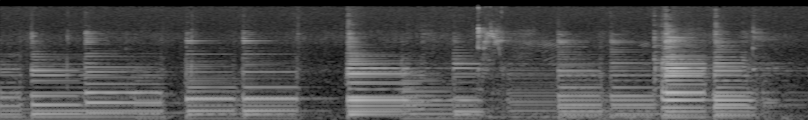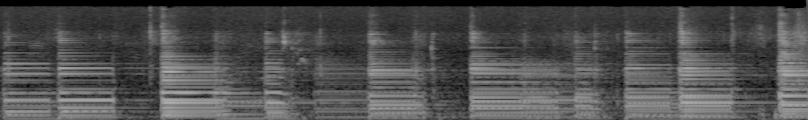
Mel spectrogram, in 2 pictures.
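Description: Acoustic guitar strummed in a steady rhythm, with sharp chord attacks every half second to a second and the chords ringing in between.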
